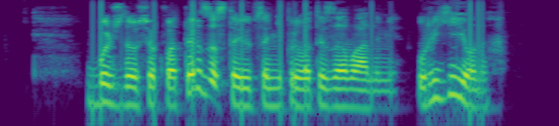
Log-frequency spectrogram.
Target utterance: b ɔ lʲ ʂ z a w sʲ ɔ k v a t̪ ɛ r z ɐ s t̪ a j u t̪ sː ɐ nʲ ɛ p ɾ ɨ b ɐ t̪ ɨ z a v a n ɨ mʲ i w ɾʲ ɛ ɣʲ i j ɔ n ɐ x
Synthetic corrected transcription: b ɔ lʲ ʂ z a w sʲ ɔ k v a t̪ ɛ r z ɐ s t̪ a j u t̪ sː ɐ nʲ ɛ p ɾ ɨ v ɐ t̪ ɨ z a v a n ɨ mʲ i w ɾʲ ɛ ɣʲ i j ɔ n ɐ x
